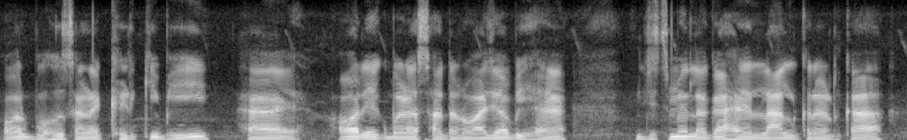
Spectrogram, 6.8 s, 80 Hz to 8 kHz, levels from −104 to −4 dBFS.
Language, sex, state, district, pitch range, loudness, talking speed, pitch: Hindi, male, Jharkhand, Palamu, 120-135 Hz, -19 LUFS, 165 wpm, 125 Hz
